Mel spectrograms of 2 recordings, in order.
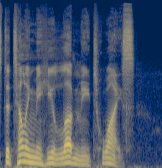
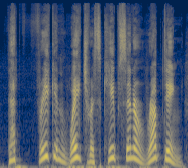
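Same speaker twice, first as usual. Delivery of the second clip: complaining; 7 semitones higher than usual. Retold or imitated. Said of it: "Susie keeps complaining".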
